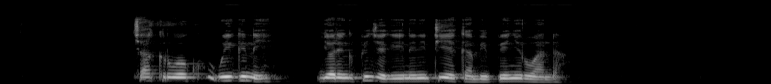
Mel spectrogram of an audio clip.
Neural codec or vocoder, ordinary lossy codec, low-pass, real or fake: none; none; 19.8 kHz; real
